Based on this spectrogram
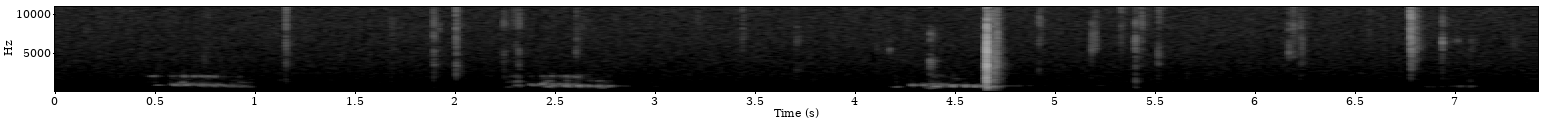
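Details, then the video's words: Sandhill cranes down on a river in Manitoba give three short, rolling, clucking calls about two seconds apart, heard at a distance, with sharp clicks and taps close by. "You hear the sandhill cranes?"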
